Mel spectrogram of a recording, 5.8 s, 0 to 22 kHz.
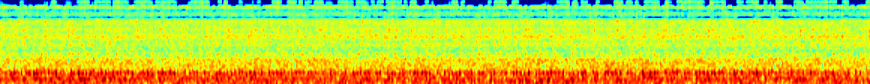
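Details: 2016 Chrysler Pentastar 3.6L V6, stated as about 2017 in a 2017 Dodge Ram 1500 regular cab, idling with a rough clatter pulsing about ninety-odd times a minute over the hum; owner reports a massive cranking noise at start; cause undetermined.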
